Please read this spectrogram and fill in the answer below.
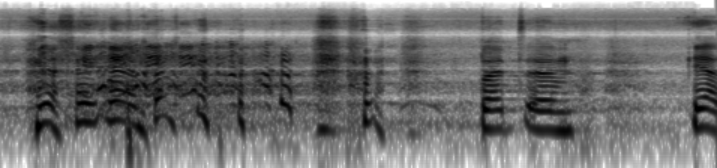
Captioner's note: everyone laughing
